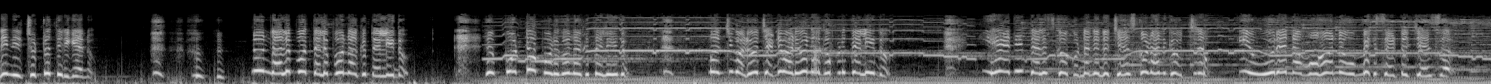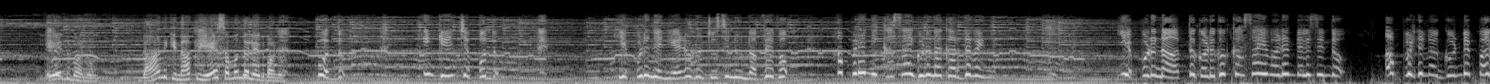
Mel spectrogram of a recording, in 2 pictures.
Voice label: telugu movies love dialogues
